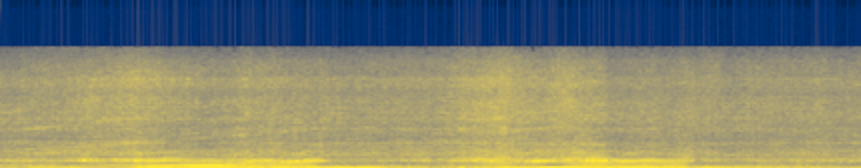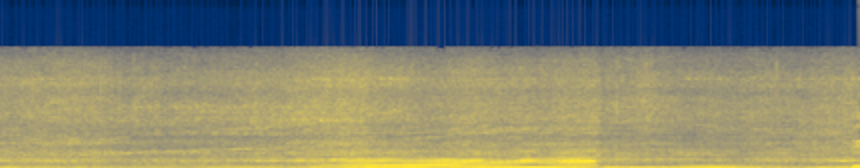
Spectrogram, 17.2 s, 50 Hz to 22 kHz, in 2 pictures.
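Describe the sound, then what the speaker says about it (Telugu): A Kawasaki ZX-6R four-cylinder motorcycle engine revs loud and close, its pitch climbing and falling in repeated sweeps with brief throttle blips between. "బైక్ పవర్ఫుల్ అండ్ అలానే ట్రాక్లో కూడా చాలా బ్యూటిఫుల్ మెషిన్ ఇది."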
